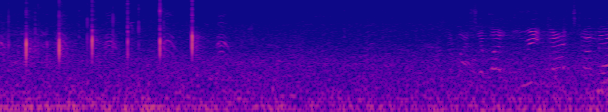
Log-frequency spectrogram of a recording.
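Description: A person clapping their hands in a steady rhythm, about three claps a second, which stops about two seconds in. Near the end come several short, high, chirping calls.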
